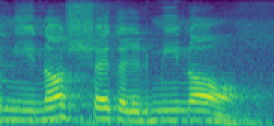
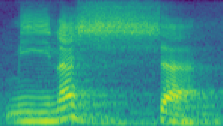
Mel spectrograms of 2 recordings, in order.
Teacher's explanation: nun dengan shin itu dua huruf yang nggak boleh ada pengaruh bibir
